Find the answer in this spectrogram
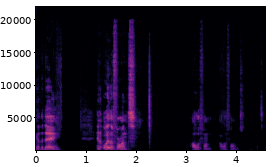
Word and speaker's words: Oliphant: Oliphant?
